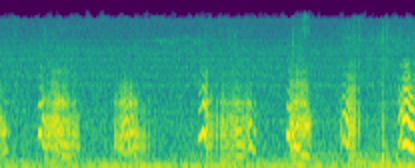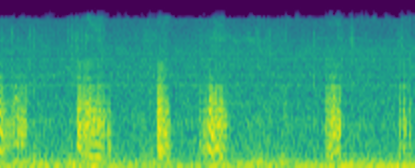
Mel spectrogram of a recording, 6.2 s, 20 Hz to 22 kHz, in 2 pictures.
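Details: Owl nest box holding a young Japanese giant flying squirrel, July 2010: about a dozen rough, squeaky bursts in quick irregular succession, some with a wavering tone, over a low steady hum.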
